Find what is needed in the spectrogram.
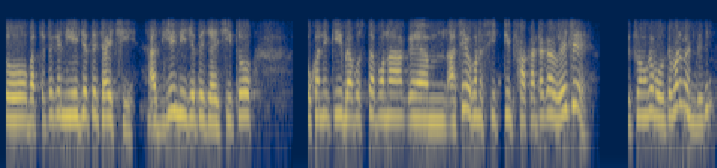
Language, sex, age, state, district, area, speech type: Bengali, male, 45-60, West Bengal, Malda, rural, conversation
